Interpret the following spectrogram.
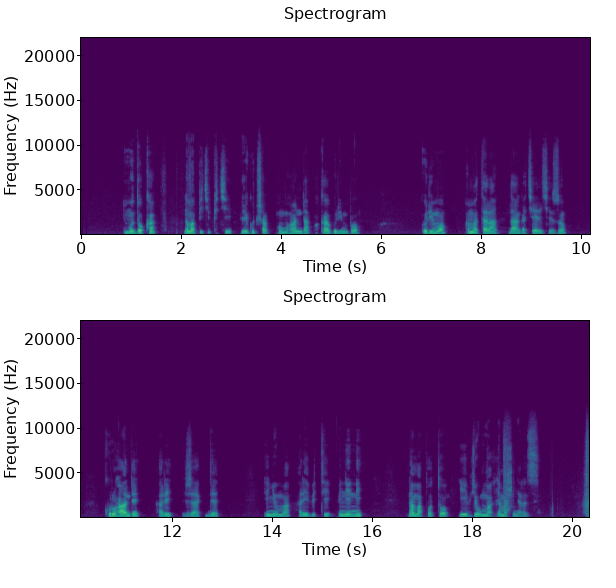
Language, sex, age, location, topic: Kinyarwanda, male, 25-35, Kigali, government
